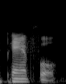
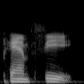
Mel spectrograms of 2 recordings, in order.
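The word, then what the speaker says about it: Pamphile: been called him Kevin Pam Ville and Kevin Pam I'll but his name is actually you pronounce it Pam fee because he's he's uh yeah exactly Haitian French and we gave away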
